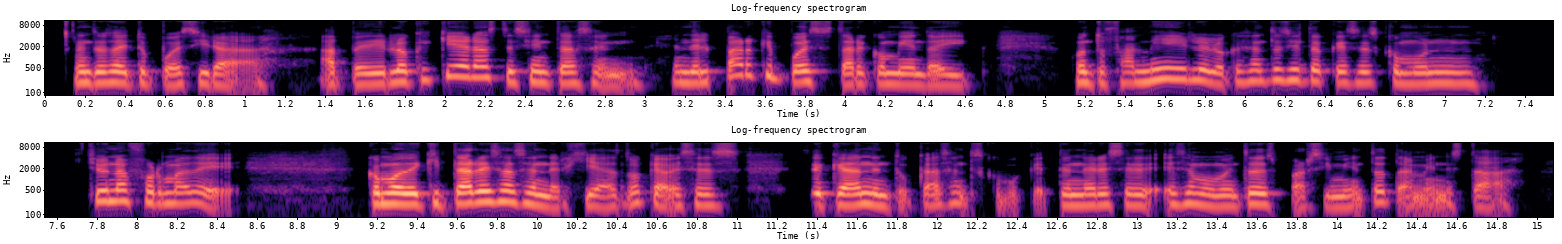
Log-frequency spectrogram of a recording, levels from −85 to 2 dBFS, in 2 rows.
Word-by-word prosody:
Entonces, 195 0 +3
ahí 190 - 0
tú 195 - -5
puedes 170 +1 -3
ir 180 - 0
a - - -6 0.2
a - - -2
pedir 180 +2 0
lo 205 - +5
que 230 +2 -9
quieras, 275 -1 +2
te 200 - 0
sientas 190 -2 -1
en 180 +1 -6
en 195 0 0
el 195 +1 -1
parque, 315 +3 -1
puedes 205 -3 +1
estar 180 -3 -2
comiendo 175 -2 -1
ahí 160 0 -4 0.5
con 195 - +2
tu 190 - -5
familia 225 +5 +1
y - - +2
lo 180 - 0
que 200 - -8
sea. 215 - -3
Entonces, 230 +2 -4
siento 215 -1 -2
que 195 - -1
eso 195 0 -3
es 195 - -7
como 180 -1 -2
un 185 -2 -3 0.5
sí, 240 - +2
una 245 0 +5
forma 215 -3 0
de, 470 - -2 0.6
como 205 0 +8
de 200 - +9
quitar 215 +1 +7
esas 235 -1 +5
energías, 170 -1 -1
¿no? 215 - -3
Que - - +1
a - - +1
veces 185 0 -4 0.3
se 400 - +2
quedan 195 +2 +5
en 180 - 0
tu - - -10
casa, - - -4
entonces - - -10
como - - -15
que - - -11
tener 185 0 0
ese 190 -1 -1
ese 210 +1 -2
momento 175 0 -1
de - - +5
esparcimiento 200 +1 -5
también - - -5
está, - - -7
195 Hz, 255 wpm, -22 LUFS, 185-215 Hz, 0.6 s, de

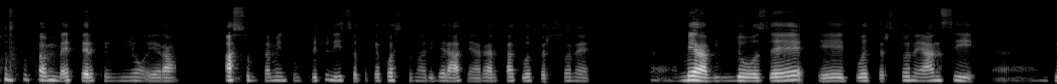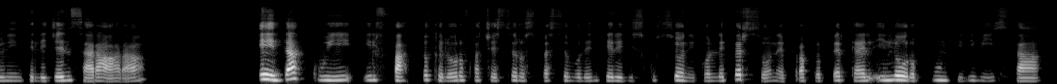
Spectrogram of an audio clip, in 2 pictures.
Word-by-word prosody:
dovuto 215 +1 -10
ammettere 180 -3 -2
che 170 - -20
il 165 - -22
mio 170 0 -15
era 155 0 -6 0.5
assolutamente 185 -1 -4
un 160 - -24
pregiudizio 185 +2 -11
perché 160 - -16
poi 185 0 -5
si 185 - -28
sono 165 -2 -20
rivelate 160 +1 -6
in 145 - -14
realtà 155 +2 -8
2 165 +1 -7
persone, 160 0 -16 0.5
ehm, 180 -4 -27
meravigliose 170 0 +3
e 155 +1 -5
2 165 0 -4
persone, 170 +3 -10
anzi, 180 0 -5 0.2
ehm, 175 0 -30
di 175 - -10
un'intelligenza 170 0 -2
rara. 155 0 0 1.1
E 225 -4 +12
da 245 +6 +10
qui, 195 0 0
il 200 +1 -5
fatto 190 +2 +1
che 180 -5 -6
loro 175 +3 -2
facessero 180 -1 -9
spesso 170 0 -12
e - - -8
volentieri 165 +1 -6
discussioni 160 +1 -6
con 165 0 -9
le 175 0 -7
persone 170 -9 -4
proprio 155 +1 -7
perché 185 -2 -5
il 170 0 -1
i 190 - +4
loro 195 -5 +7
punti 195 -1 -5
di 185 +1 -14
vista 160 -3 -5
170 Hz, 145 wpm, -22 LUFS, 160-185 Hz, 1.1 s, E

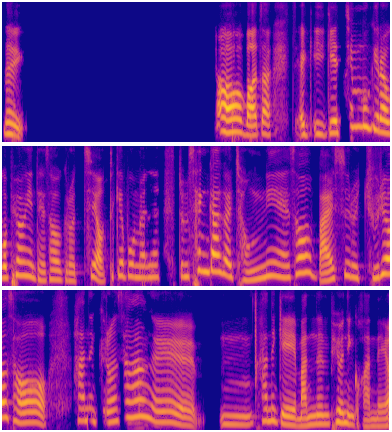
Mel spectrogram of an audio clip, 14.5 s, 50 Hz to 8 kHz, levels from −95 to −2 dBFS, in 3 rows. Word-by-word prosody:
네. 230 -6 +1 2.4
어어 270 -1 +9
맞아요. 210 +1 +5 0.4
아 200 - +2
이게 230 +2 +1
침묵이라고 345 -11 +2
표현이 280 -2 -1
돼서 195 +1 -3
그렇지, 170 +7 -6
어떻게 160 - -2
보면은 245 -2 -4 0.2
좀 255 - -5
생각을 355 -4 +2
정리해서 245 - -2
말수를 220 - -1
줄여서 225 - +1 0.3
하는 255 -1 -6
그런 225 +2 -4
상황을 230 - -1 0.3
음 175 -1 -7
하는 250 0 -4
게 175 -7 0
맞는 175 +5 -1
표현인 210 -4 0
것 - - -12
같네요. 145 +2 -5
235 Hz, 255 characters per minute, -25 LUFS, 190-270 Hz, 2.4 s, 어어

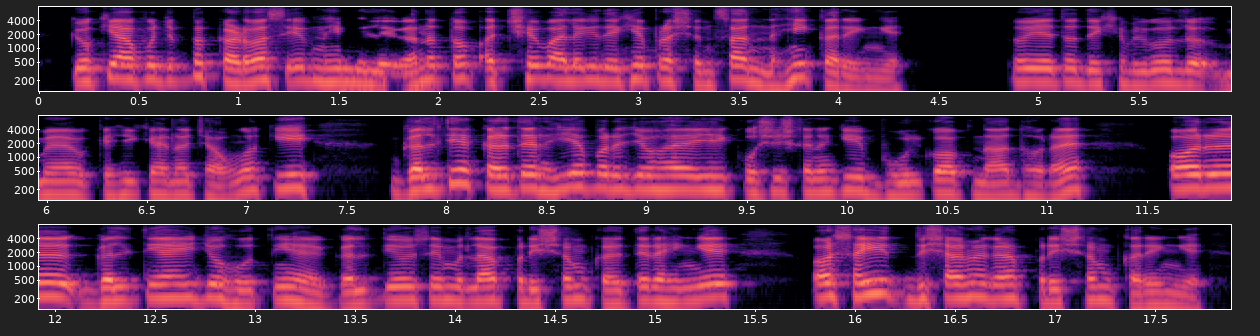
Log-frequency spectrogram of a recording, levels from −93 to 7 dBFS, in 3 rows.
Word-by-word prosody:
क्योंकि 185 +4 0
आपको 210 0 +4
जब 205 0 -8
तक 245 - -12
कड़वा 180 +2 +6
सेब 190 0 -3
नहीं 185 0 -2
मिलेगा 155 -4 -1
ना 215 - -1
तो 215 +1 -3
आप 225 - -7
अच्छे 180 +4 -1
वाले 195 -2 +1
की 205 - -3
देखिए 195 +2 -2
प्रशंसा 185 -1 0
नहीं 180 - -2
करेंगे। 115 -5 -2 0.6
तो 185 - -3
ये 185 0 +3
तो 185 0 -4
देखिए 165 0 -6
बिल्कुल 165 +1 -2
मैं 150 0 -1 0.2
यही 150 +2 -6
कहना 150 -1 -4
चाहूँगा 140 +6 -5
कि 210 0 +2 0.5
गलतियाँ 200 +9 +5
करते 200 +1 +6
रहिए 210 +4 0
पर 210 - +1
जो 200 -1 -2
है 200 - +3
यही 195 0 -1
कोशिश 170 -2 -6
करें 170 0 -4
कि 190 +1 -2
भूल 140 +1 -5
को - - +2
आप 160 0 -1
ना 135 0 -1
दोहराएँ 135 +8 0 0.5
और 215 0 +7 0.4
गलतियाँ 200 +4 +3
जो 200 - 0
होती 155 +4 -5
हैं 150 -7 -1
गलतियों 180 +6 -1
से 180 0 -4
मतलब 175 -1 -2
आप 180 - -1
परिश्रम 170 +3 -2
करते 150 +4 -1
रहेंगे 175 +5 +2 0.4
और 215 - +6
सही 220 +4 +5 0.2
दिशा 200 +1 +3
में 220 - -1
अगर 195 -2 +1
आप 200 0 -2
परिश्रम 170 +3 -3
करेंगे 130 -5 -4
180 Hz, 210 wpm, -23 LUFS, 155-200 Hz, 0.6 s, और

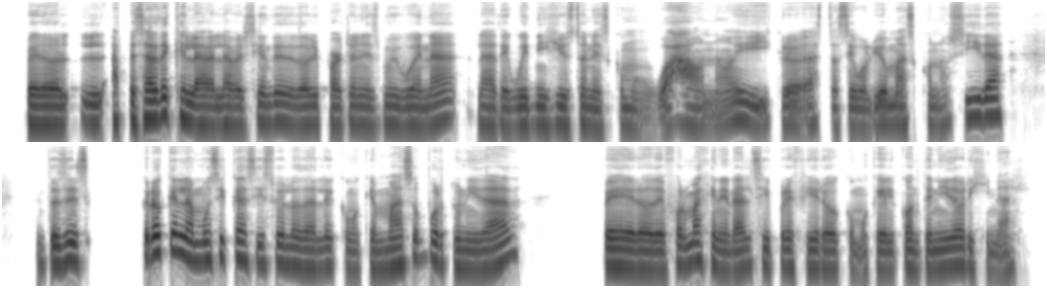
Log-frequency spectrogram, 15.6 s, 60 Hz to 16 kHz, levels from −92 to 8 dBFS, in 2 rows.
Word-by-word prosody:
pero 125 -1 +4
le 135 -2 -1
a 140 - -2
pesar 155 +1 +5
de 180 - +5
que 160 - +1
la 125 -2 +4
la 125 +1 0
versión 120 +3 -2
de 140 -1 +2
de 130 - -1
Dolly 125 +1 +1
Parton 125 0 -3
es 120 -1 -5
muy 130 -1 -2
buena, 125 +6 -1
la 125 -1 -3
de 115 - -2
Whitney 120 +1 -2
Houston 125 0 -3
es 110 -1 -5
como, 120 -2 -8
¡guau! - - +1
¿no? 65 +3 -6
Y - - -1
creo 60 -1 -2
hasta 120 - -8
se 120 +1 -4
volvió 115 - 0
más 60 0 -3
conocida, 165 +8 -1 0.5
entonces 155 +3 +1 0.4
creo 225 +1 +7
que 245 - +6
en - - +6
la 185 - +6
música 175 +2 +1
sí 155 -1 -4
suelo 150 -2 0
darle 130 +1 -2
como 125 -4 -8
que 125 - -4
más 135 +4 0
oportunidad, 150 - 0 0.6
pero, 130 -2 +4
de 120 0 +3
forma 150 +6 +1
general, 125 -4 -1
sí 135 - -3
prefiero 125 -2 -2
como - - -8
que 120 - -1
el 115 -1 -3
contenido 125 +2 0
original. 115 -3 -7
125 Hz, 210 wpm, -22 LUFS, 120-145 Hz, 0.6 s, creo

